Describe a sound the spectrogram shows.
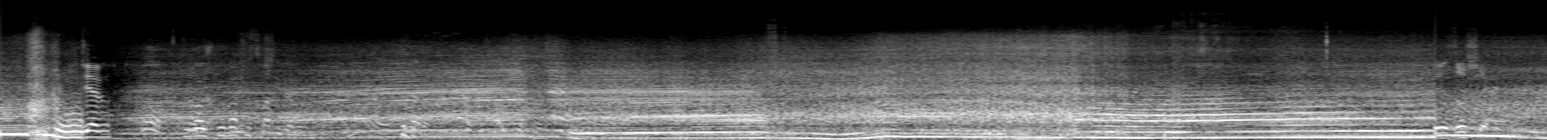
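A rally car engine screams, shifting gears as it speeds past.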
